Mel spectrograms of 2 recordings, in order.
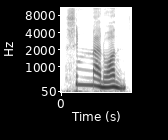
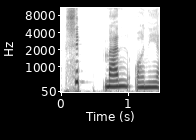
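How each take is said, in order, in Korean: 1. 첫 음절은 ㅁ 받침, 즉 비음으로 끝나요. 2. 첫 음절은 ㅂ 받침, 즉 파열음으로 끝나요. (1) "이런 식으로 비읍이 미음, 비음, 미음으로 달라졌어요" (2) "십만 원이 아니라"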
